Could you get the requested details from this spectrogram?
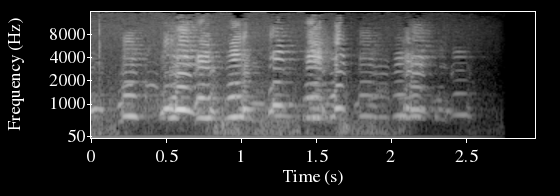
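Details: Whooper swans wintering in Holland after arriving from Scandinavia, calling as a group: a quick run of overlapping trumpeting honks, nasal and ringing, rising and falling in loudness, then trailing off into silence near the end.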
